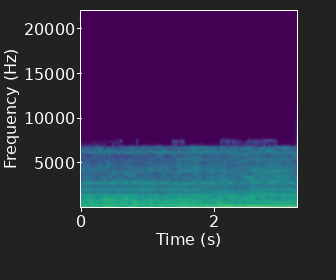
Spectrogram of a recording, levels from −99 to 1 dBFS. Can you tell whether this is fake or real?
fake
